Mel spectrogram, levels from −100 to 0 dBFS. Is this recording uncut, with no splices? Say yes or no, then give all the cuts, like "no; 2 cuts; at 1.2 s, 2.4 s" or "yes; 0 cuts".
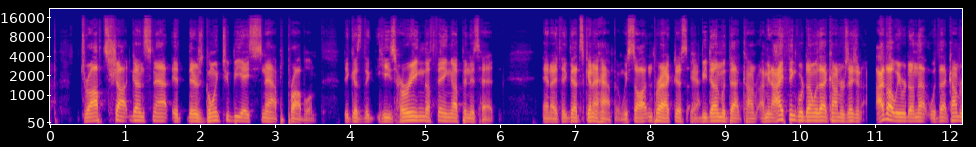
no; 2 cuts; at 8.5 s, 10.9 s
